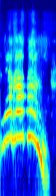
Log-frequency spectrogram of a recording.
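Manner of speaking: mock alarm over rusty earrings; shocked. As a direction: jump up in pitch in shock. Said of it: "I'm like".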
